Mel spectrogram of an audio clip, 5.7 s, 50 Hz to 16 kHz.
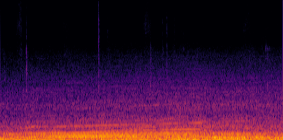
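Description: A 2024 Mazda3 Carbon Turbo hatchback with a 6-speed automatic is driven, steady loud cabin engine rumble and road drone carrying through without a clear break, no talking.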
